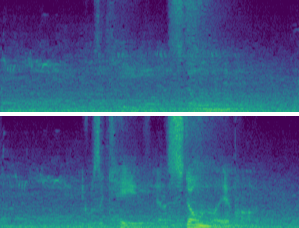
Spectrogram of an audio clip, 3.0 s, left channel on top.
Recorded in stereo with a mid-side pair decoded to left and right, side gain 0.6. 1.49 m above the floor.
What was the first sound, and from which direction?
A man speaking, 70° right.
